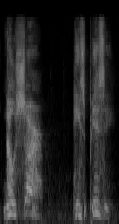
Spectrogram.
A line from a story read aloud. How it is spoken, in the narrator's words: The little guy whispered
